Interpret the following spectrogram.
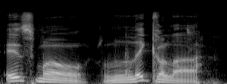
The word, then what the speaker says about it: Ismo Leikola: Please welcome to the show Ismo Lola.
